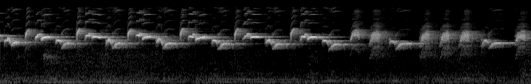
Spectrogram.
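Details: Wambi bird calling noisily to stir up other birds: a fast chain of sharp, downslurred whistles about two per second, turning buzzier and more clipped near the end.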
